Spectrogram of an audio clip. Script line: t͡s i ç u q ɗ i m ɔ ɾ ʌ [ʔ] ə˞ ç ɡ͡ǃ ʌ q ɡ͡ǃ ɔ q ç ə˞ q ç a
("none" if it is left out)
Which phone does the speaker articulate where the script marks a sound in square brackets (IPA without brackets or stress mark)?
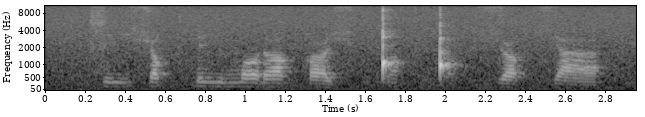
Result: q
